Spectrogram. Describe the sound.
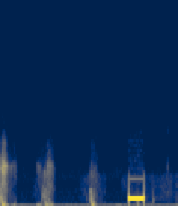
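A single telephone keypad tone sounds as a button is pressed at a voicemail prompt: one short, steady, loud beep. Fainter muffled sounds come before it.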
